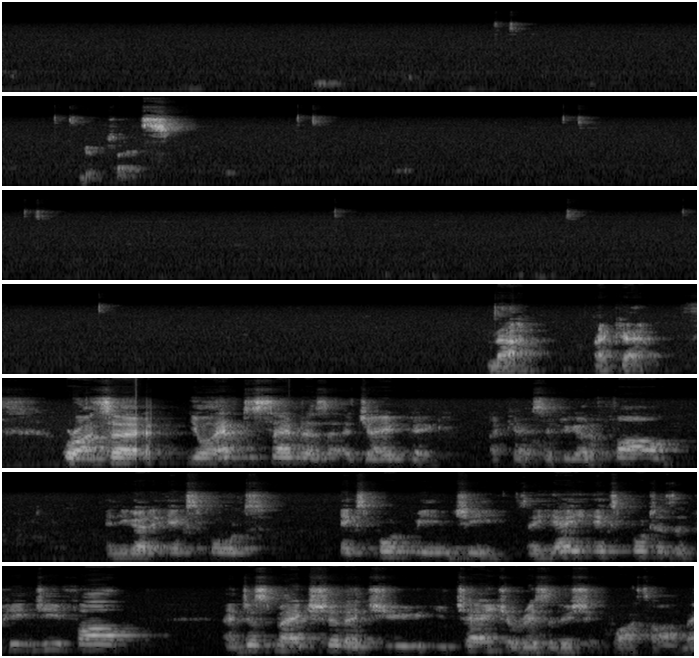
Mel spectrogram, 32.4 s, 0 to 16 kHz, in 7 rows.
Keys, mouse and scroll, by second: 10.0 Delete.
